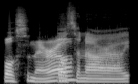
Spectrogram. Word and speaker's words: Bolsonaro: So this is former Brazilian president, how do you pronounce his name? Bolsonaro.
